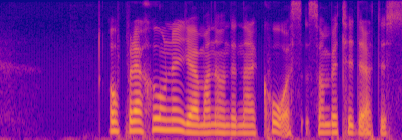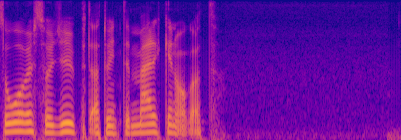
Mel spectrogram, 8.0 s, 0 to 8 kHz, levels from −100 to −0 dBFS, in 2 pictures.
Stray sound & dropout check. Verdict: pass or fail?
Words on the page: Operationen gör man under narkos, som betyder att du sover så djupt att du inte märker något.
pass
